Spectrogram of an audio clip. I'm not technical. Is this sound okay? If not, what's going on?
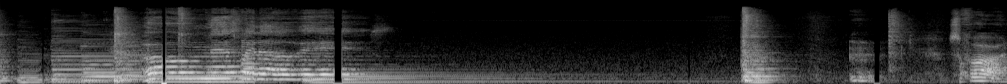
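No. There are two faults. The first is an underrun with held sample: the player ran out of audio data, so the sound freezes flat for an instant, then resumes slightly further on. This happens at 0.42, 1.62, 3.34, 6.88 and 8.74 seconds, lasting between 20 and 80 milliseconds.

The second is damaged data in a compressed stream: part of the stored file is corrupted, so the player misreads it and produces a brief squawk or blip at 2.53 and 9.59 seconds.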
